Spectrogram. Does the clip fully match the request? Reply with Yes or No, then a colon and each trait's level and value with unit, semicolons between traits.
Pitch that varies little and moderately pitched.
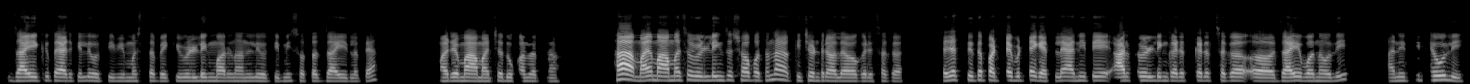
Yes: narrow, 2.2 semitones; medium, 170 Hz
